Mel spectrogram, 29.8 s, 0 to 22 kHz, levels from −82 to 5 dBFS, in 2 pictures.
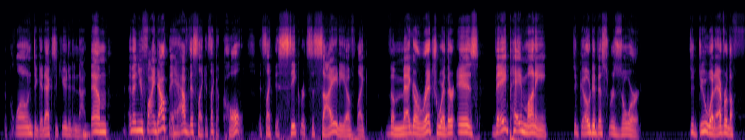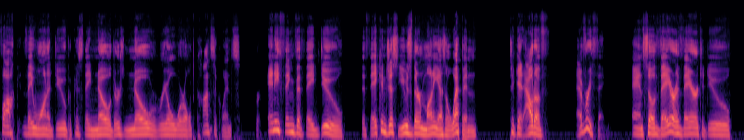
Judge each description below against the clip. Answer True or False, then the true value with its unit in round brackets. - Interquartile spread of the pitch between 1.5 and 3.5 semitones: False (3.9 semitones)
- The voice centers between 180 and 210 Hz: False (130 Hz)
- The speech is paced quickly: False (170 wpm)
